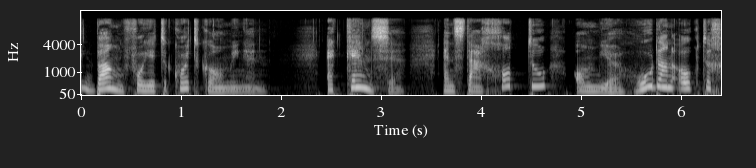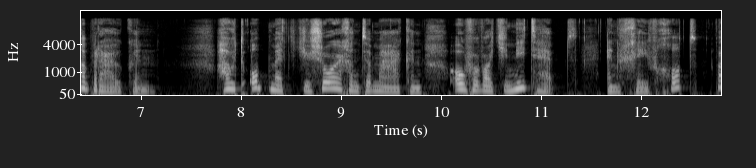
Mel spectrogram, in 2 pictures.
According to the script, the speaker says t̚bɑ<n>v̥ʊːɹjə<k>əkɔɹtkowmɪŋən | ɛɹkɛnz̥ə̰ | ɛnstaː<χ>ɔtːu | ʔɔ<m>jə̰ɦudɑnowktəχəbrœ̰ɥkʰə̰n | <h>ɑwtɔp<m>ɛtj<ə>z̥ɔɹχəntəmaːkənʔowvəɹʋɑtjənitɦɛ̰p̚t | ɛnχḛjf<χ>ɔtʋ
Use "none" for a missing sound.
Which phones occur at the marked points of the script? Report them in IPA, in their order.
ŋ, t, χ, m, h, m, ə, χ

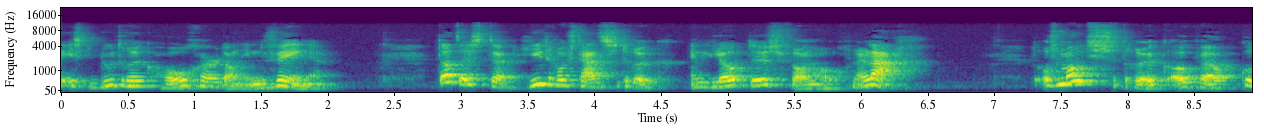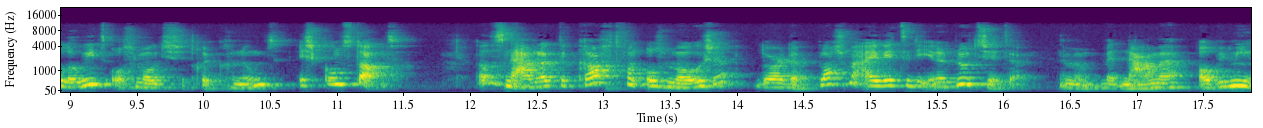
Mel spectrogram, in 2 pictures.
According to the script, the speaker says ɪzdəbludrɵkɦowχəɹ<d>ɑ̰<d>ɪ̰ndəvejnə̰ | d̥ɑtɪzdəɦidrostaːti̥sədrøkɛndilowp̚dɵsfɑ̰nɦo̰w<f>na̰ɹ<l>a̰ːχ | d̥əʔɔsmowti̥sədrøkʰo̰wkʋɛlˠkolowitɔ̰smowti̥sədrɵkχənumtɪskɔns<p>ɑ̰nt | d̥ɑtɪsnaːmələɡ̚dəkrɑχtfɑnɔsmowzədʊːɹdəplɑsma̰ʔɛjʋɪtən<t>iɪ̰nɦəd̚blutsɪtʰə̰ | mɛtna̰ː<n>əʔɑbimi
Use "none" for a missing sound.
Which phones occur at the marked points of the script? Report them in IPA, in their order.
d, n, χ, l, t, d, m

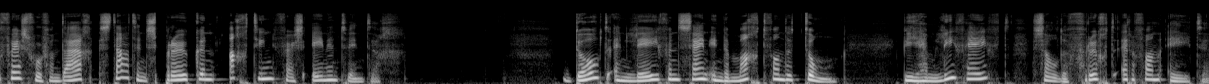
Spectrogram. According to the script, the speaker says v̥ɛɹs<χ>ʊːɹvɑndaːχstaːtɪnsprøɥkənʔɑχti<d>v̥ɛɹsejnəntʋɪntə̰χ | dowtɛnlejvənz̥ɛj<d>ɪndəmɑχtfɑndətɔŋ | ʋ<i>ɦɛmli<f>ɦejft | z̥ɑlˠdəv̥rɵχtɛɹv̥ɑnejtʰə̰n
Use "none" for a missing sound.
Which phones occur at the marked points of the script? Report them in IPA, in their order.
f, n, n, i, f

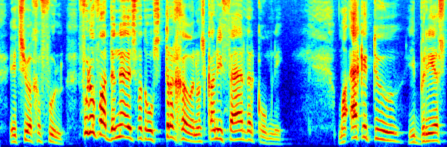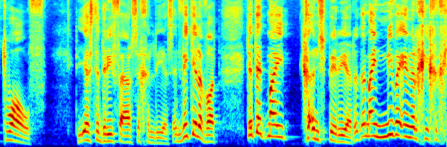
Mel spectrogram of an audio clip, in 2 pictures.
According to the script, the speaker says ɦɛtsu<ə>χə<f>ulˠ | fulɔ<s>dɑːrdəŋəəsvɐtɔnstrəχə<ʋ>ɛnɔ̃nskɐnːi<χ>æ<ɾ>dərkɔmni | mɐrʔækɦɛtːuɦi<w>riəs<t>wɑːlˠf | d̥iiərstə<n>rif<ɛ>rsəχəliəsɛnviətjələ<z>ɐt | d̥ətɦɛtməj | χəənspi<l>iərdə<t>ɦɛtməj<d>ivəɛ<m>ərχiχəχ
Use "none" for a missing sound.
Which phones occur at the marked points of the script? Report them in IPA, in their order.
ə, f, f, w, f, r, b, t, d, æ, v, ɾ, t, n, n

